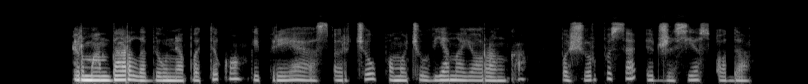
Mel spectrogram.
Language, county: Lithuanian, Alytus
